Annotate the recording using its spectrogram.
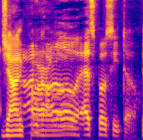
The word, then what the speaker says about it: Giancarlo Esposito: Giancarlo Esposito? – Yeah.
